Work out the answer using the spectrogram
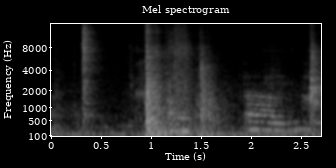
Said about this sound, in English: Yes, this is about the fourth time that we've opened the door.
